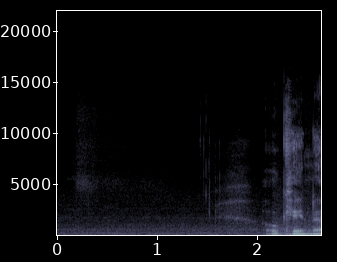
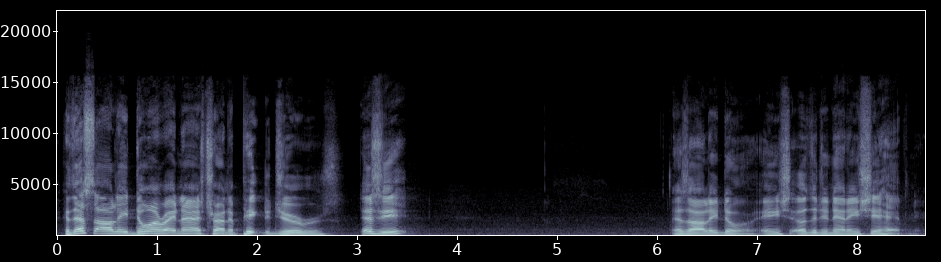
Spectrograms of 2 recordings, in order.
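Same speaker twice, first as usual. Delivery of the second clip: exasperated rant; 8 semitones higher, 6 dB louder than usual. Real, not acted. Ranting about the slow trial.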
